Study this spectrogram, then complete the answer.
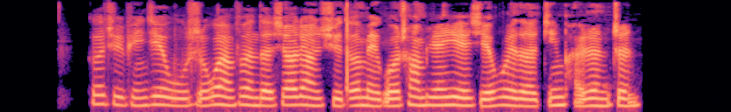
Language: Chinese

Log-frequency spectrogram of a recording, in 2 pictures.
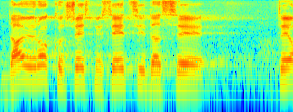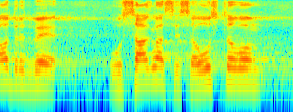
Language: Serbian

